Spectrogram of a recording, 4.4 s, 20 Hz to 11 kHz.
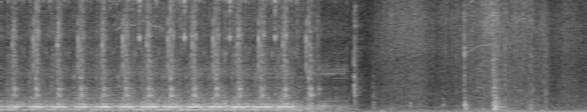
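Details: Singer Stylist 7258 after repair of an E4 error, a shifted lower-shaft gear, a sensor fault and a slipped timing belt, sewing pattern 03 zigzag: quick, even needle ticks about three per second, no grinding or skipping; machine runs smoothly.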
